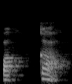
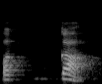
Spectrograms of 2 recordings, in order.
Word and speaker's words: पक्का: तो यहाँ प्रेस करके हम आधा जो है उस पर थोड़ा रुकते हैं, पक्का, और फिर हम दूसरे वाले लेटर पे, पूरे वाले पे आते हैं। तो लंबा साउंड होगा यहाँ पर।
